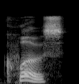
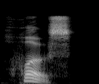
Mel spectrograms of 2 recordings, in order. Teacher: within the Germanic languages, that original K sound shifted to an H sound, and quos became huos.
